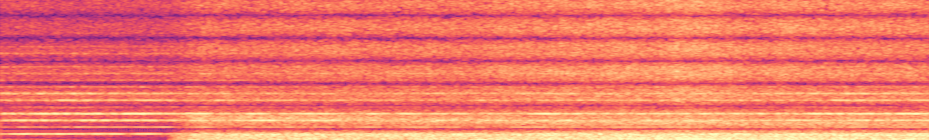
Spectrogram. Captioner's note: wind blowing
